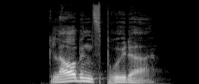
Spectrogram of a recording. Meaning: nominative/accusative/genitive plural of Glaubensbruder
- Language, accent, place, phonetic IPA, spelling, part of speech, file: German, Germany, Berlin, [ˈɡlaʊ̯bn̩sˌbʁyːdɐ], Glaubensbrüder, noun, De-Glaubensbrüder.ogg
